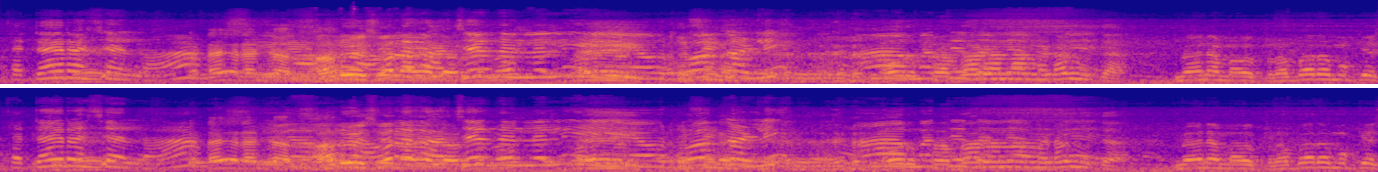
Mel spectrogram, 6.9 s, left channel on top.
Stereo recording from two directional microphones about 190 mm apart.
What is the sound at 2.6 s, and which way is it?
A man's voice, 35° right (ahead or behind).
